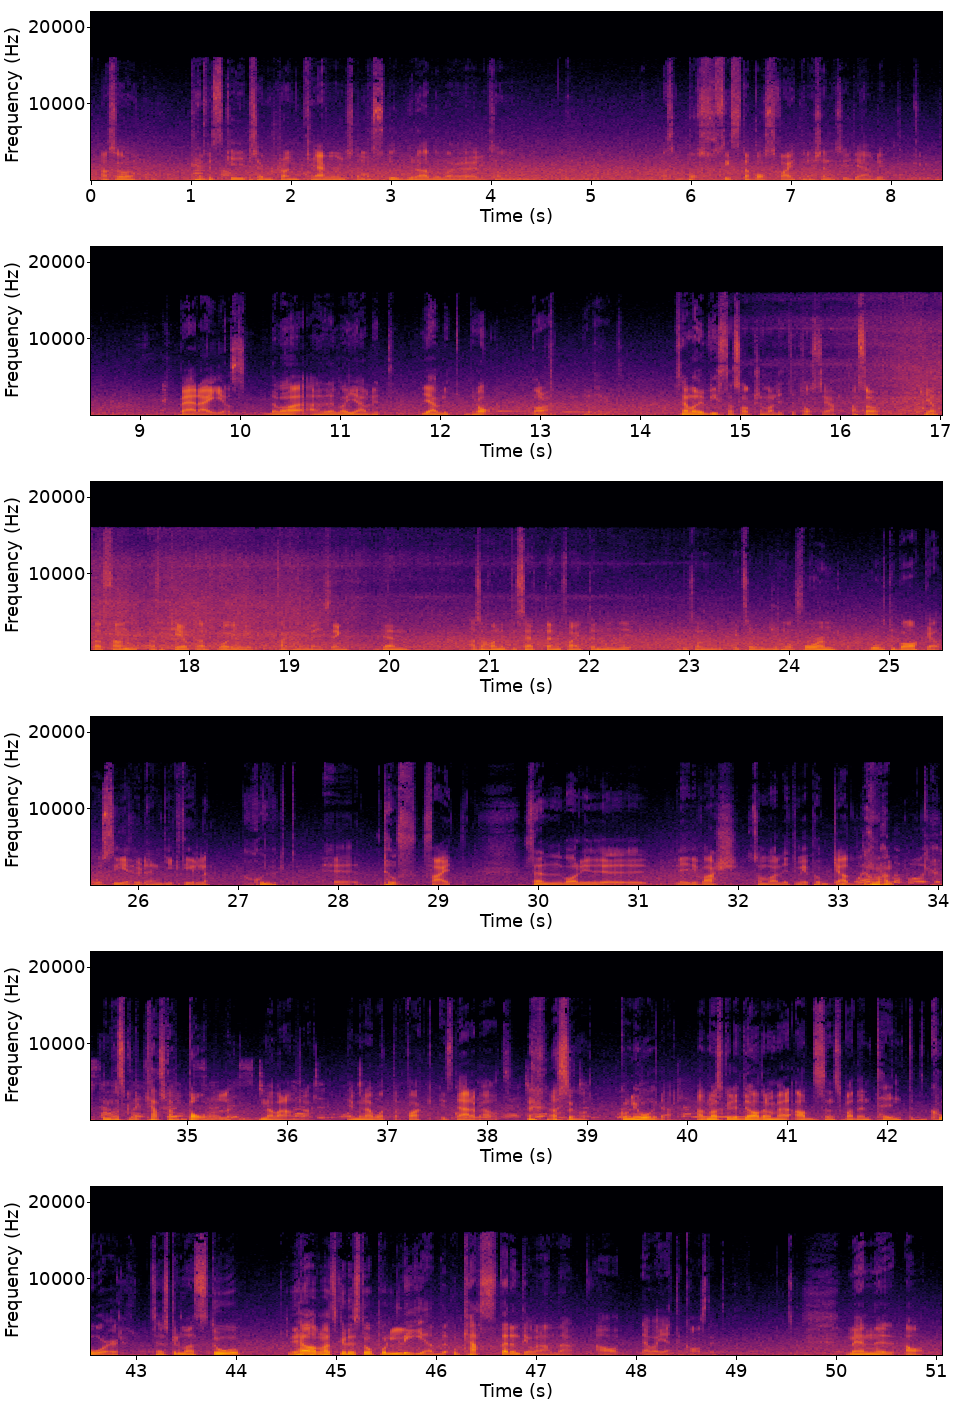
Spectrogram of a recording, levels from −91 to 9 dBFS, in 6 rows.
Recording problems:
train or aircraft noise; loud; throughout; 10 dB below the speech

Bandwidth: 16 kHz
